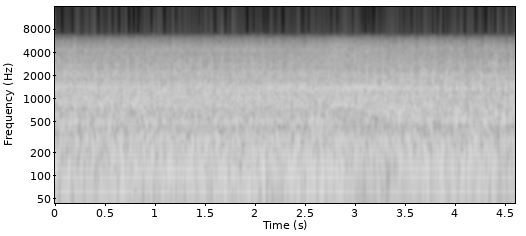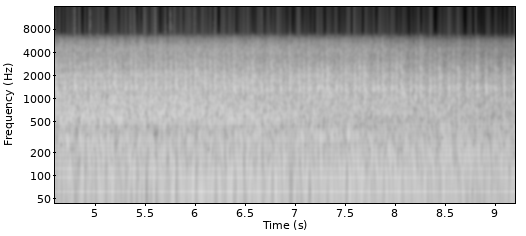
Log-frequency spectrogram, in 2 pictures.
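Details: Engine of the owner's Caravan 4-cylinder (called "Cargo 76"), first start of the day after returning from work: a rapid, loose ticking knock about three to four a second over a rough idle. The source is unclear.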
